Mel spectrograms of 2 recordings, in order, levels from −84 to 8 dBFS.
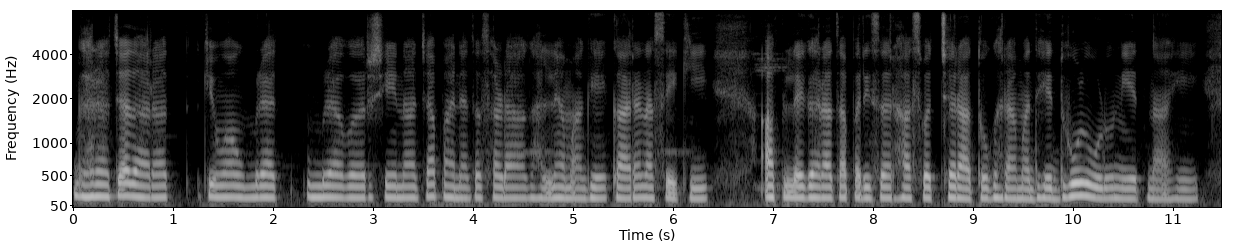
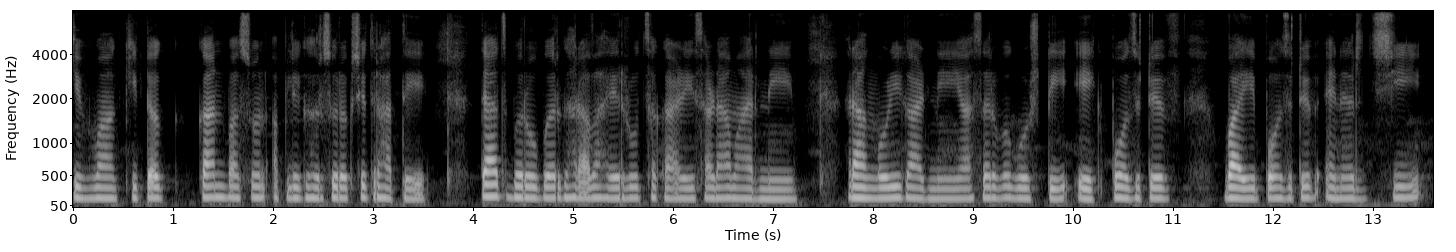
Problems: background sounds at intervals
